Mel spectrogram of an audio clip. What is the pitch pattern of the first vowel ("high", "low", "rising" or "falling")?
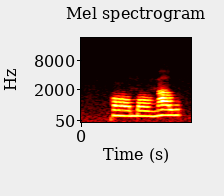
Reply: low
